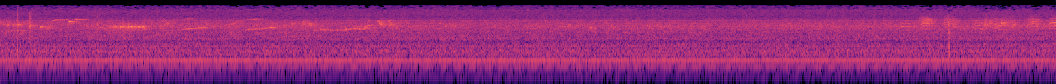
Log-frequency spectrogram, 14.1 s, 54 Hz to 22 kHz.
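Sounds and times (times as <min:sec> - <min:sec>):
faint bird chirp: 0:00.0 - 0:05.4, 0:12.0 - 0:14.0
mechanical hum with drone: 0:00.0 - 0:14.0.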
